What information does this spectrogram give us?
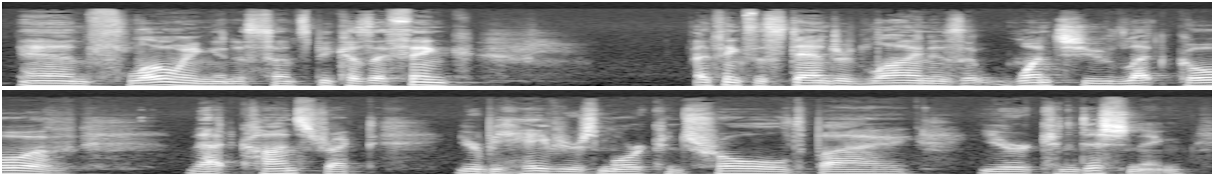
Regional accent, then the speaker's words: California, United States; I grew up in California during that period

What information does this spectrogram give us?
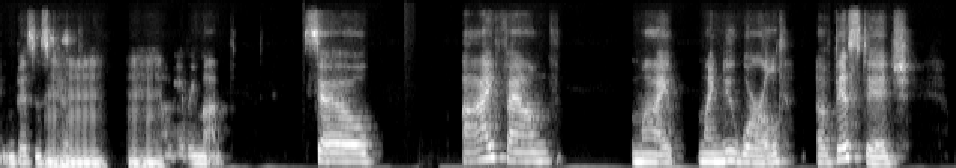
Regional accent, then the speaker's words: Boston, Massachusetts, United States; now in Atlanta, United States; Originally, though, from the Boston area.

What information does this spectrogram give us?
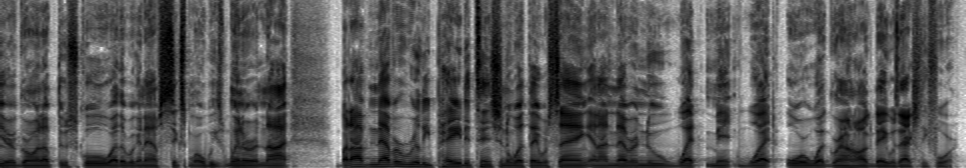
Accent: Texas, United States; I'm from Texas

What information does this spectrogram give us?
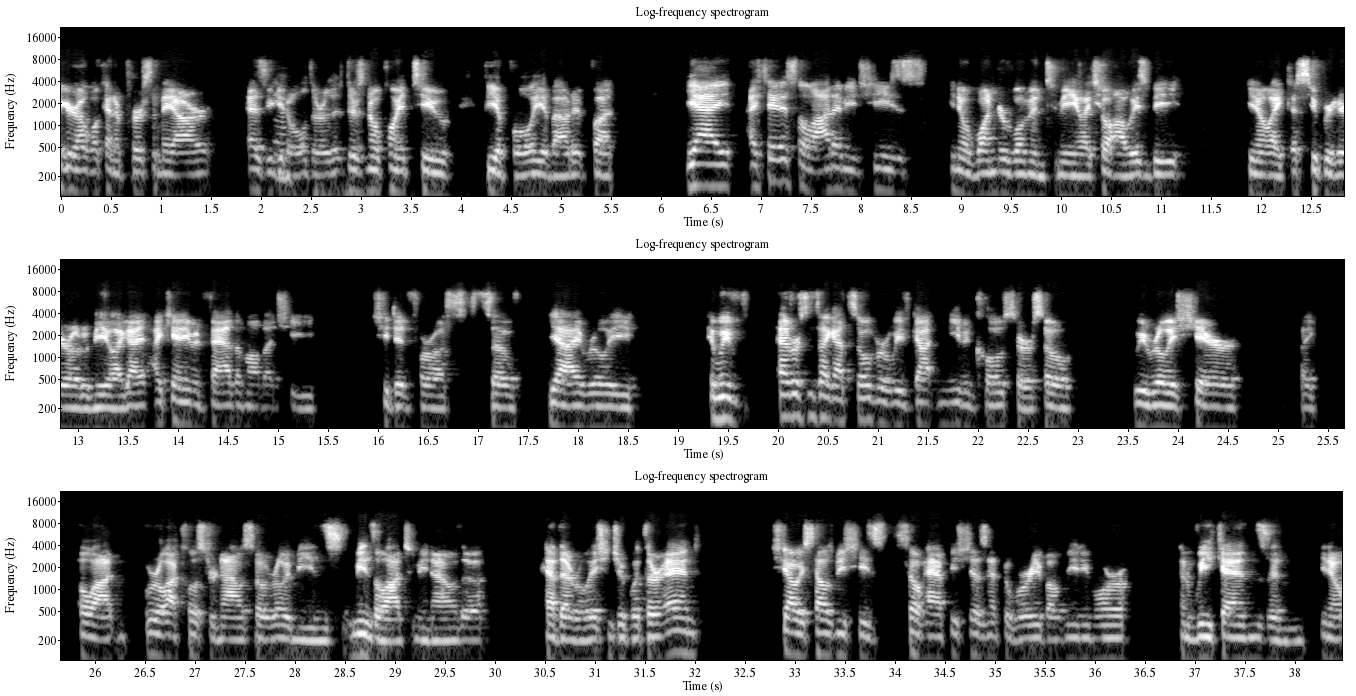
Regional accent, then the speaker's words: Saint Paul, Minnesota, United States; also born or lived in Maplewood, Minnesota; I'm born and raised in St. Paul, Minnesota, and I lived on the east side of St. Paul until about fourth grade. Then I moved to Maplewood

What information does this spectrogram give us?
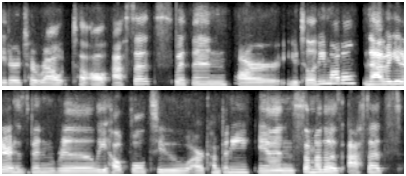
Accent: Garden Valley, California, United States; moved away as an adult; also born or lived in Oregon; now in San Diego, United States; I grew up near Lake Tahoe in Northern California

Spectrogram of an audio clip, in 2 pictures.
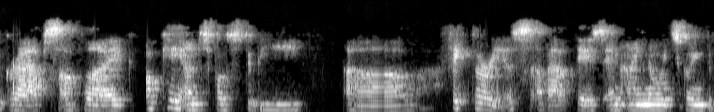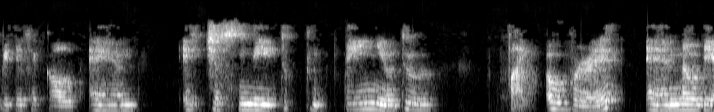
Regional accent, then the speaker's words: Indonesia; moved away; I grew up in Indonesia and we believe in supernatural

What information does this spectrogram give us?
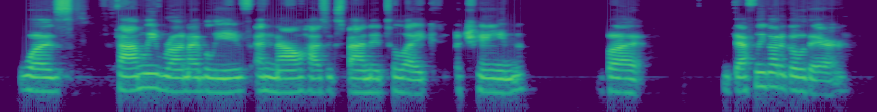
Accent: Montreal, Quebec, Canada; moved away; I think that it's such a beautiful city that maybe when I was there, I even took for granted now moving away

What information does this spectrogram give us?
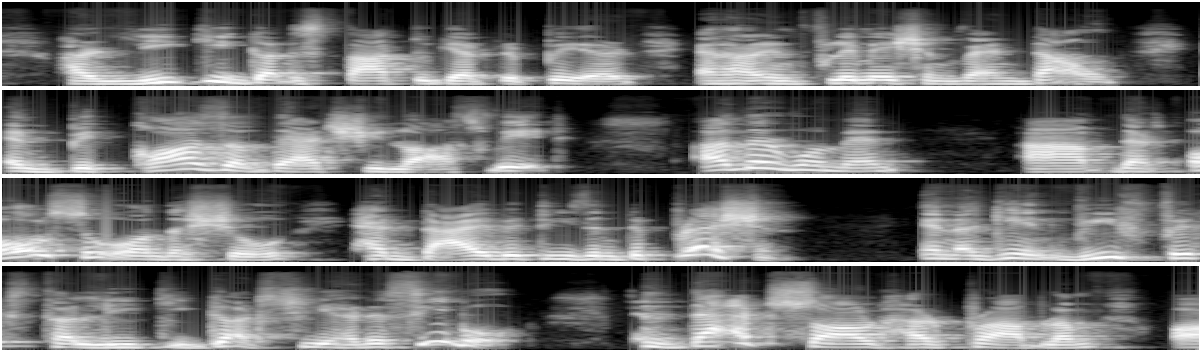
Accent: India; English is a second language; moved away as an adult; I grew up in India

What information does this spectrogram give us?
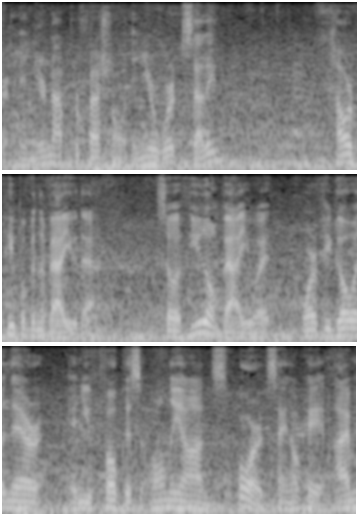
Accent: New York, United States; we're from New York

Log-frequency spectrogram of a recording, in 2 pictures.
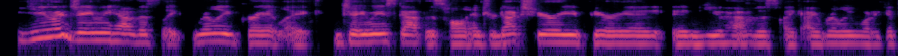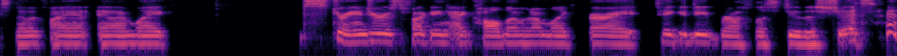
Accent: New York, United States; the New Yorker

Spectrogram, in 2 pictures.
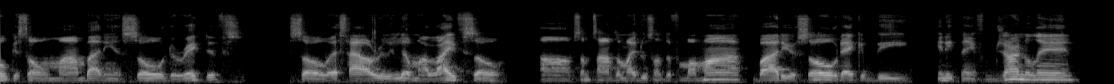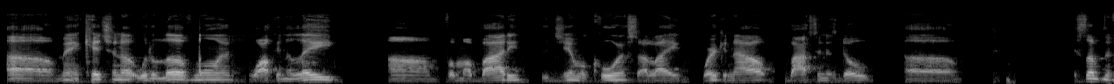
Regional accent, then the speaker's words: Nashville, Tennessee, United States; moved away as an adult; now in Dallas, United States; I'm from Nashville, Tennessee. I love my city

